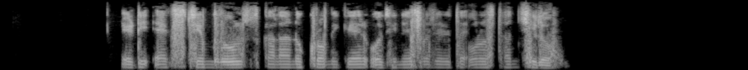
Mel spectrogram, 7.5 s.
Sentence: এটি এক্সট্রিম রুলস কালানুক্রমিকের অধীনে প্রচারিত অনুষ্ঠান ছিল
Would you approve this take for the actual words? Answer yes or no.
yes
